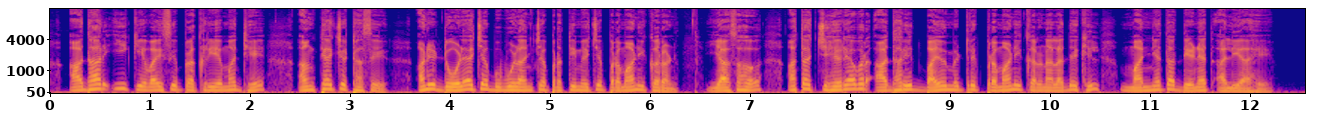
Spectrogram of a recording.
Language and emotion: Marathi, neutral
